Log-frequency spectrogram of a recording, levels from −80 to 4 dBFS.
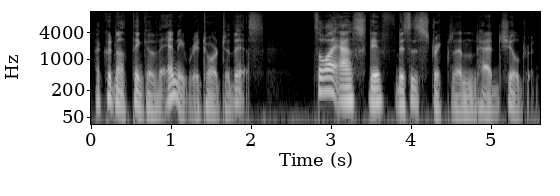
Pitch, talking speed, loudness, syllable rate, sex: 100 Hz, 180 wpm, -23 LUFS, 4.6 syllables/s, male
